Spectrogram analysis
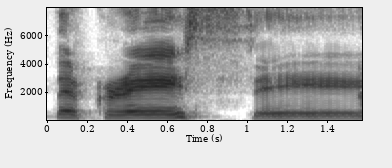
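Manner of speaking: drawn-out goofy voice; slow put-on voice. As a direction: stretch it slowly in a silly voice. Echoing slowly in put-on voice.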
